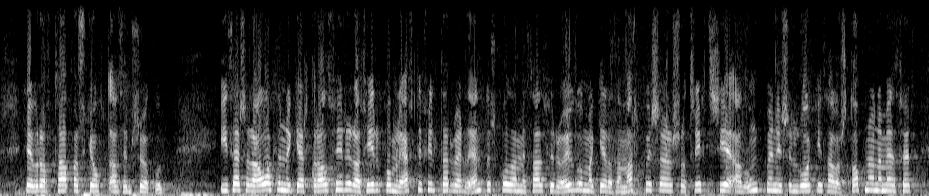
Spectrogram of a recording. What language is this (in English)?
Icelandic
